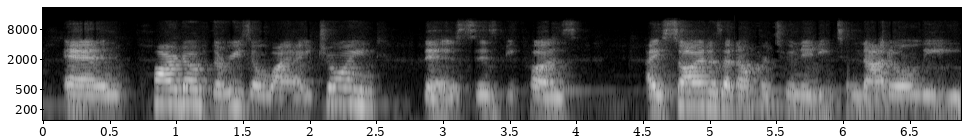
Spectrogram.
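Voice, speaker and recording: A woman in a Spanish accent, fairly slow, with lively intonation and music in the background. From Colombia, Medellin. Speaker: parent advocate and care coordinator. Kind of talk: panel self-introduction.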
